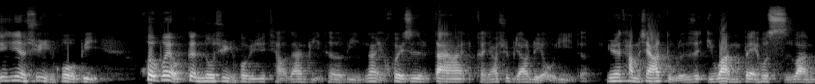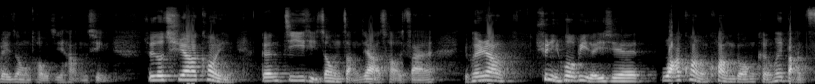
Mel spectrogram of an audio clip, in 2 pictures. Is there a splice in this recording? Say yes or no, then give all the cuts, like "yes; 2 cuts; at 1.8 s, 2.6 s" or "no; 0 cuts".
yes; 3 cuts; at 6.0 s, 12.2 s, 14.7 s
